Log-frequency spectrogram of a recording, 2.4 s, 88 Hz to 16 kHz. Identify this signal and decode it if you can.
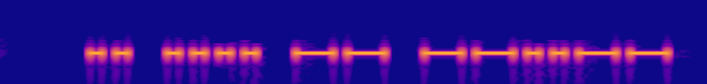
Morse code, heard as a keyed tone, about 28 wpm, 600 Hz. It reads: IHM,
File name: Liebespaar4 28wpm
